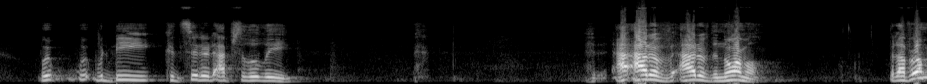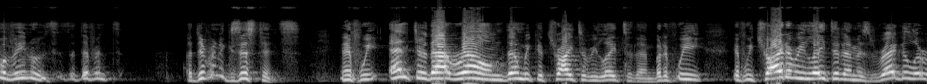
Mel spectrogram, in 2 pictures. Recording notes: Shiur recorded in Yeshivas Ohr Reuven, Monsey, NY.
